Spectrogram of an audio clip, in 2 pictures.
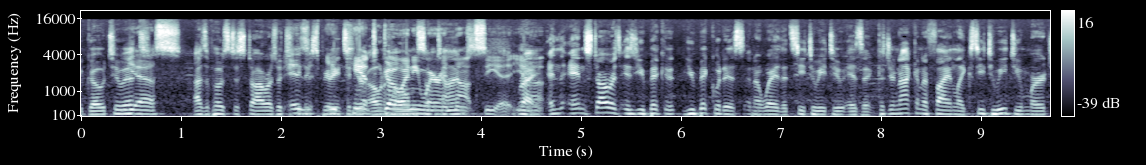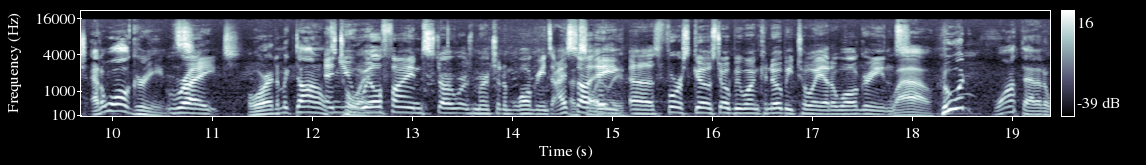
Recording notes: Live on the floor at C2E2 itself in the Podcast Central booth. This episode was super fun to record as we were basically watching hundreds of people walk past us in amazing cosplay the entire time. If we sound a little scattered during the live portion of the episode, it's because we were! The people walking by who occasionally would stop to see what weird thing was happening.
